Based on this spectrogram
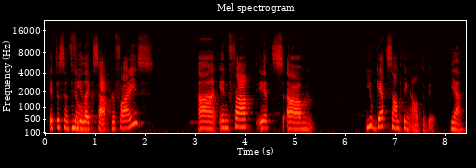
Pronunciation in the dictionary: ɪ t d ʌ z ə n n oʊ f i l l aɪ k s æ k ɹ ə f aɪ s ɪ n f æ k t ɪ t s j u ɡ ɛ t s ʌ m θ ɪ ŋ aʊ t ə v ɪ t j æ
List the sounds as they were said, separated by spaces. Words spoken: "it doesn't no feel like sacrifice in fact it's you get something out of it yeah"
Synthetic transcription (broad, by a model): ɪ t d ʌ z ə n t f i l l aɪ k s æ k ɹ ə f aɪ s ɪ n f æ k t ɪ t s j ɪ ɡ ɛ t s ʌ m θ ɪ ŋ aʊ t ə v ɪ t j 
